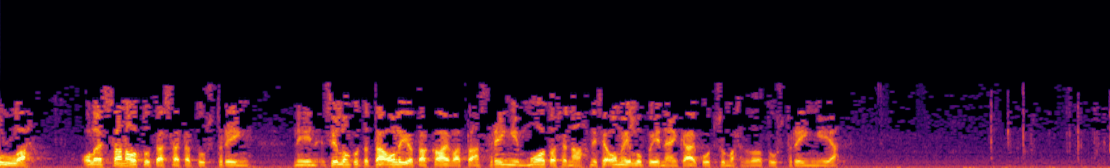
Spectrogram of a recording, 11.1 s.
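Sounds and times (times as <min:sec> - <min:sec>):
speech: 0:00.0 - 0:08.6
low steady hum: 0:00.0 - 0:11.0
computer keyboard clicking as code is typed: 0:09.8 - 0:11.0.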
